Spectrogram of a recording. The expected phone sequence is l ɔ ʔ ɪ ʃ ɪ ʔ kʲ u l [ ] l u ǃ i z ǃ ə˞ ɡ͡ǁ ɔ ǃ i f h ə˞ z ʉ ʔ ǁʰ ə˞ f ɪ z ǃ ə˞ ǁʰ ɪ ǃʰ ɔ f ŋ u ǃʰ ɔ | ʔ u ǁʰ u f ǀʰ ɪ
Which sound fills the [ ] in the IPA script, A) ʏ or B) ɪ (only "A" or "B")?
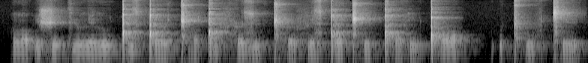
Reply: B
